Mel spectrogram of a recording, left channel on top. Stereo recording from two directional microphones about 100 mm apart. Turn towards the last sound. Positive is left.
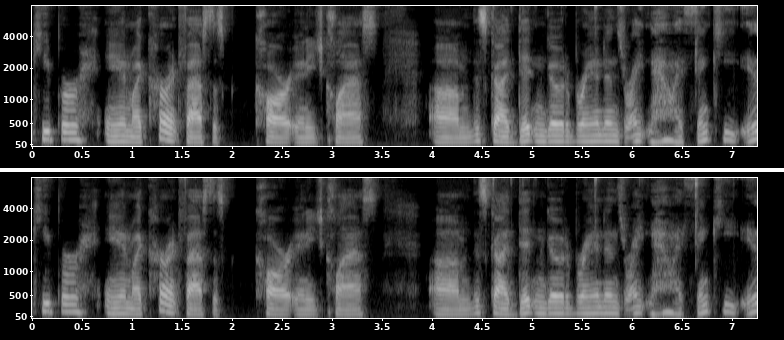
turn(degrees=30)  # may be behind; listen again after turning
